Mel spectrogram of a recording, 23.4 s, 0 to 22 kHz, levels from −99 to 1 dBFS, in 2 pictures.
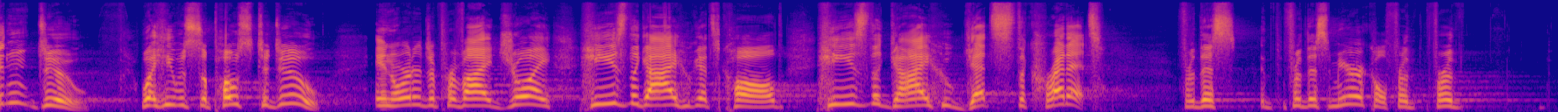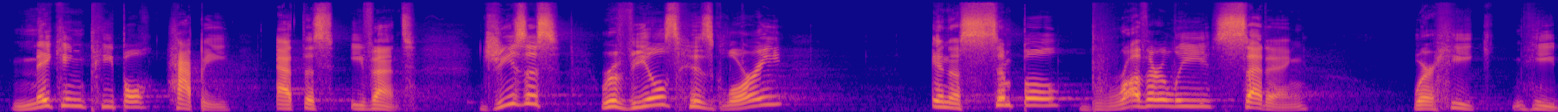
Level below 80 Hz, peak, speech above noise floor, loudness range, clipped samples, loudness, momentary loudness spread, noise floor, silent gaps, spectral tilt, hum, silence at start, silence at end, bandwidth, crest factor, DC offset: -80 dBFS; -4 dBFS; 53 dB; 7 LU; under 0.1%; -27 LUFS; 16 LU; -80 dBFS; none; -1.5 dB/octave; none; 0 s; 0 s; over 20 kHz; 24 dB; under 0.1%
